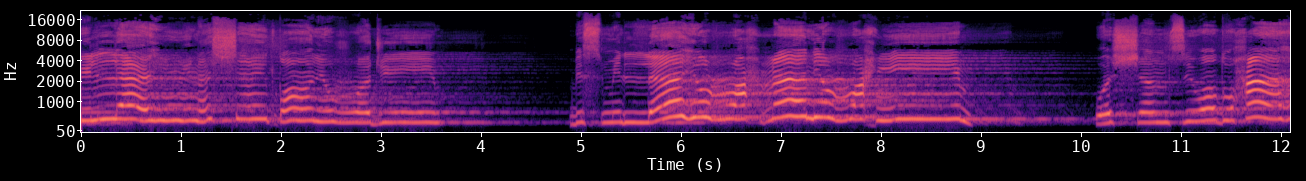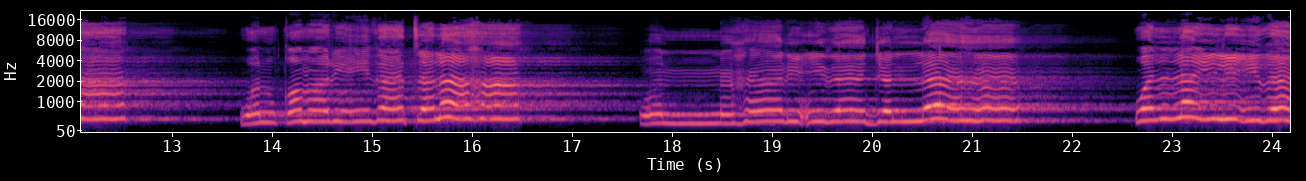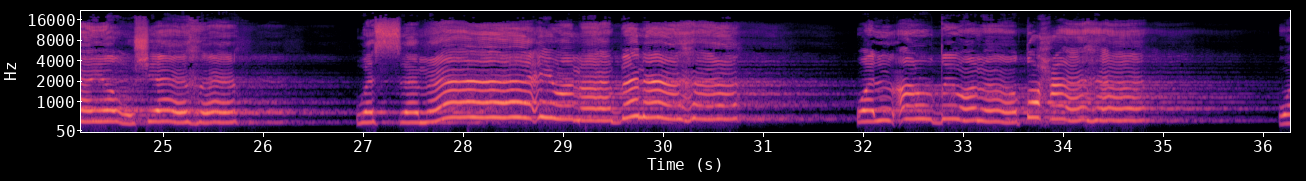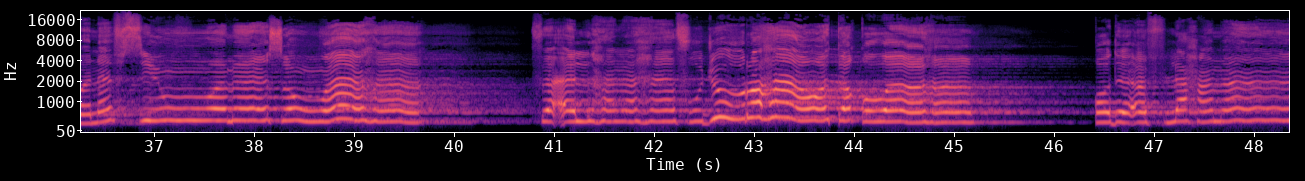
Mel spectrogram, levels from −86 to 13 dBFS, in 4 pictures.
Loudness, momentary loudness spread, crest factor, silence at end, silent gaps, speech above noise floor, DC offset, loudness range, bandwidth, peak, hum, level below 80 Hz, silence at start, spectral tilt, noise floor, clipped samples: -17 LUFS; 15 LU; 18 dB; 0 s; none; 38 dB; under 0.1%; 7 LU; over 20 kHz; 0 dBFS; none; -80 dBFS; 0 s; 1.5 dB/octave; -55 dBFS; under 0.1%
